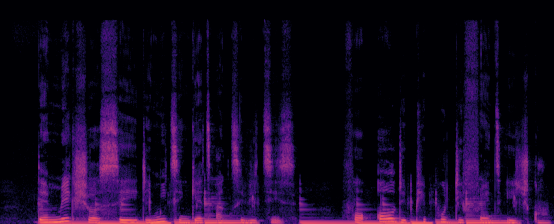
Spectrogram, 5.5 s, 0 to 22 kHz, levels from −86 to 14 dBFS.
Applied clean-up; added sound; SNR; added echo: none; Electric guitar; 0 dB; none.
